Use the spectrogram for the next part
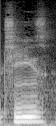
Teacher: uh cheese and the um the the word ends in this so it's just like an s but with vocal vibration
